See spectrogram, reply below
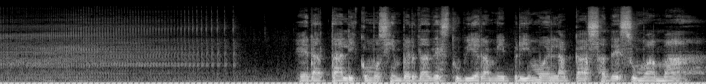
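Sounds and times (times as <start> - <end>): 
house door creaking open: 0.0 - 2.8
low rumble: 0.0 - 7.0
speech: 3.0 - 7.0.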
